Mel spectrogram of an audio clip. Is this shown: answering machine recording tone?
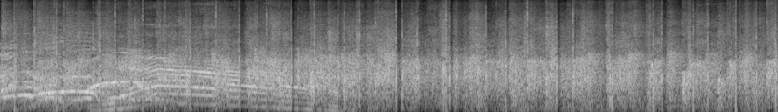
no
